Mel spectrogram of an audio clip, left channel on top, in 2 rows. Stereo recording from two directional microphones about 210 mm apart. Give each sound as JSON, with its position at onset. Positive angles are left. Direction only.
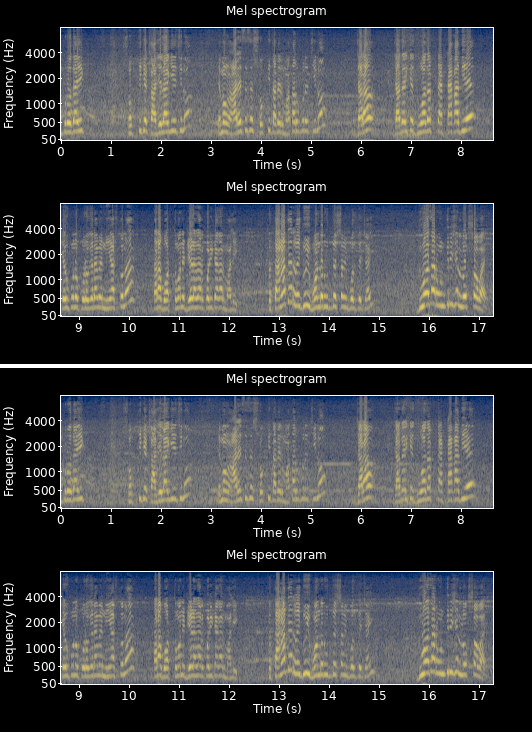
{"t": 0.1, "sound": "a man's voice", "side_deg": 20}
{"t": 5.9, "sound": "a man's voice", "side_deg": 15}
